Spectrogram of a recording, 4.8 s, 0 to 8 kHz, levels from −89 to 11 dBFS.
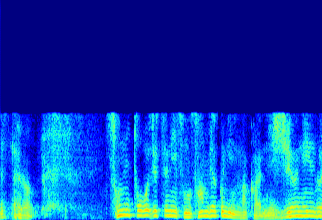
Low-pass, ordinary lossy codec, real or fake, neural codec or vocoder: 7.2 kHz; AAC, 16 kbps; fake; codec, 24 kHz, 1.5 kbps, HILCodec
